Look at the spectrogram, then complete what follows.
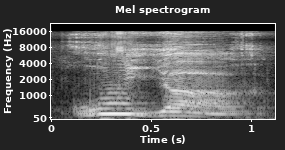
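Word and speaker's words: brouillard: او في شبوره كلمه برويار ضباب او شبوره بنطقها ازاي يا اولاد قولها بروي بروي برويار برويار المقطع ده بنطقه اوي اوي اويار يبقى برويار اليا تاني اليا دو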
